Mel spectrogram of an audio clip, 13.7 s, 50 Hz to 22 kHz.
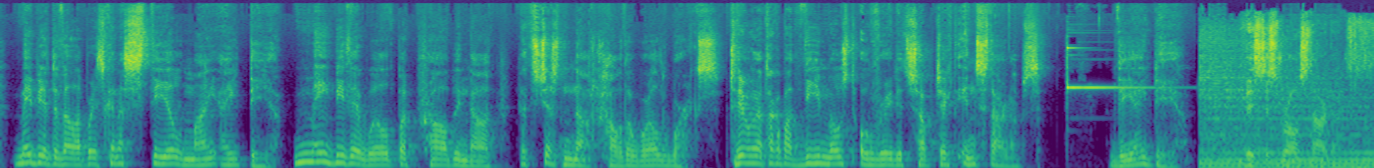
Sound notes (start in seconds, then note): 10.6 bell dings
